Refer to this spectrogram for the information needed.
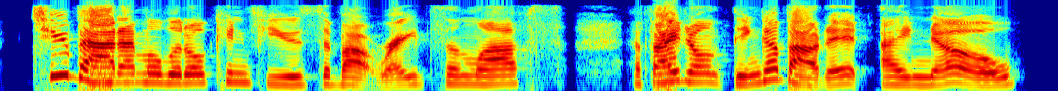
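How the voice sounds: A natural reading voice carries the text.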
